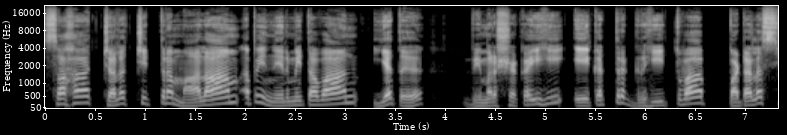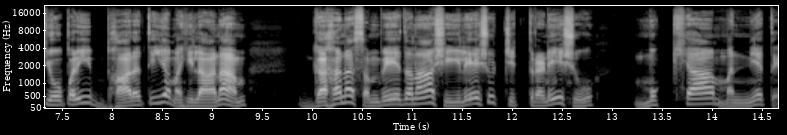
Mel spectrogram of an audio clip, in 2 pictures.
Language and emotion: Sanskrit, neutral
